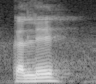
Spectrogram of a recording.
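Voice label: "slowly", English word; kham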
